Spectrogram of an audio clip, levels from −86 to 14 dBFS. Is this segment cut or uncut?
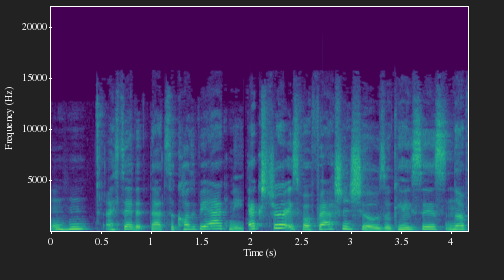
cut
